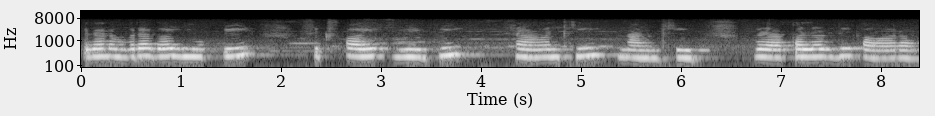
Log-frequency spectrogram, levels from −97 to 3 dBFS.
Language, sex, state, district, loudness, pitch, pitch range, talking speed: Punjabi, female, Punjab, Kapurthala, -16 LUFS, 230 Hz, 220-245 Hz, 115 wpm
